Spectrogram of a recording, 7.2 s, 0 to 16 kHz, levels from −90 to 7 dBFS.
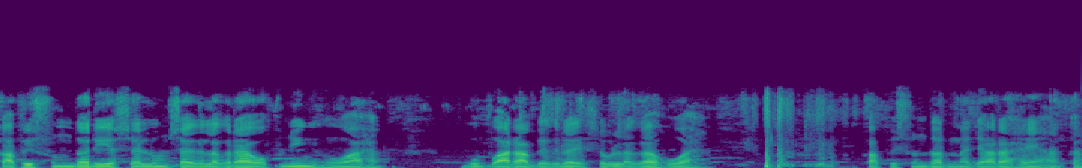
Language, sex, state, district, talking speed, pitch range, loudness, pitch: Hindi, male, Bihar, Saran, 200 wpm, 95-105 Hz, -23 LUFS, 95 Hz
